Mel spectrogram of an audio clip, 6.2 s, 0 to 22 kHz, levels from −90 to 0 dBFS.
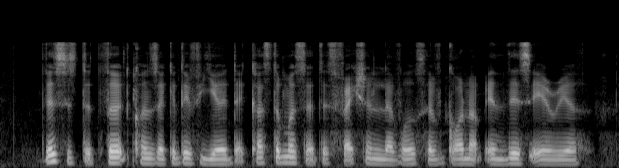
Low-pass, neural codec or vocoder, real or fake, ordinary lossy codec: none; none; real; none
